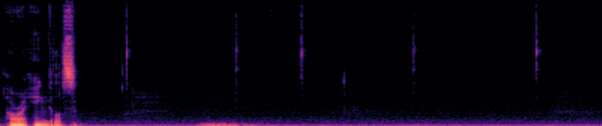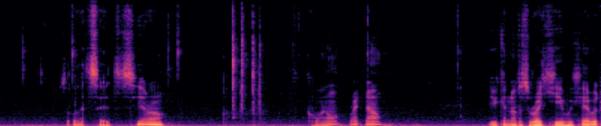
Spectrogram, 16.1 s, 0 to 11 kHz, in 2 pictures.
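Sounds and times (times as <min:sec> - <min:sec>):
steady low hum: 0:00.0 - 0:16.0
computer mouse clicking: 0:10.2 - 0:11.6.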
